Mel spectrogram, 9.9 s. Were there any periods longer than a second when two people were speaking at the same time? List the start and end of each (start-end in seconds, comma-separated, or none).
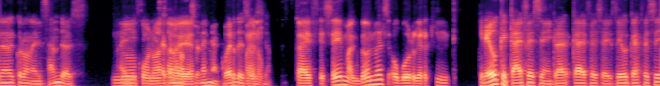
1.7-3.0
